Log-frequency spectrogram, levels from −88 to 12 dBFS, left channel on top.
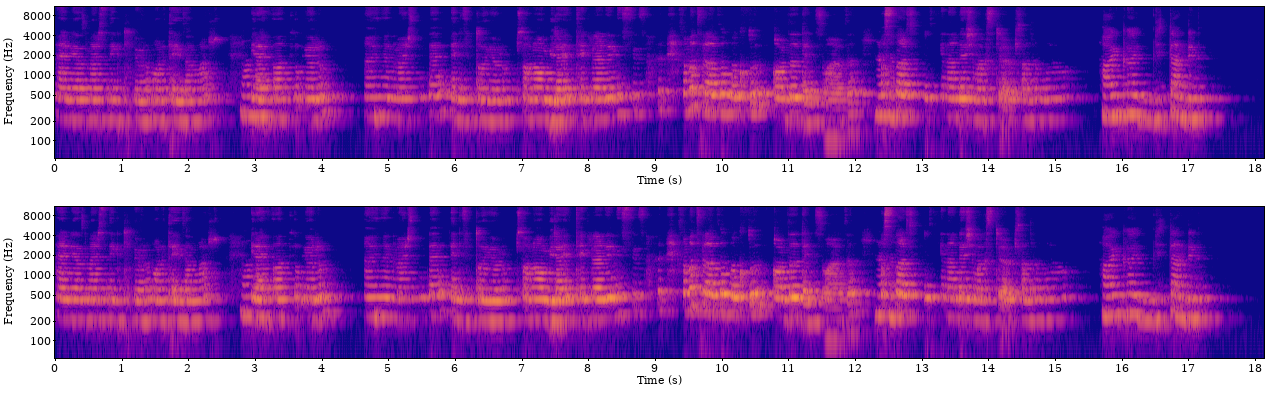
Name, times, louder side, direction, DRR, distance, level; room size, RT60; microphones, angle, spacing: voice 1, 0.0-2.3 2.9-4.1 4.6-8.8 9.2-12.0 12.4-12.8 13.0-15.2, right 3 dB, 40° right, -4 dB, 1.0 m, -27 dB
voice 2, 2.8-3.2 12.3-12.7 15.7-17.2, left 1 dB, 15° left, 0 dB, 0.4 m, -32 dB
3.3 x 2.0 x 2.5 m, 0.75 s
head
